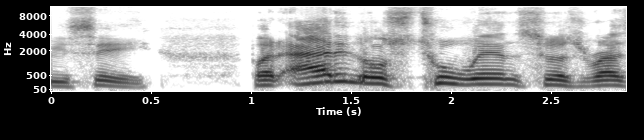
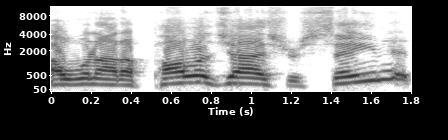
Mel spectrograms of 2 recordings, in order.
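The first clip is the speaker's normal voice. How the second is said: normal talking voice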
